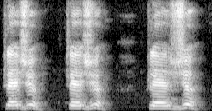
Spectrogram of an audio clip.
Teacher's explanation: Then you have श एंड ज, श, ज, pleasure, pleasure, pleasure. You will feel the vibration, whereas in pronouncing sh, there is no vibration.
